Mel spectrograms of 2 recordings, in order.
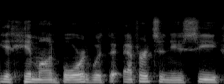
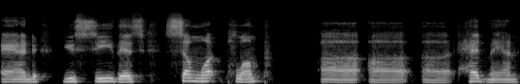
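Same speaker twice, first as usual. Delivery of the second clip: ordinary delivery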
